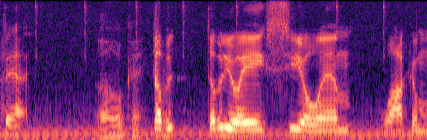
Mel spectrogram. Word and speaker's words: Wacom: WACOM, Wacom. A lot of people pronounce it differently, but I believe it's pronounced Wacom.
